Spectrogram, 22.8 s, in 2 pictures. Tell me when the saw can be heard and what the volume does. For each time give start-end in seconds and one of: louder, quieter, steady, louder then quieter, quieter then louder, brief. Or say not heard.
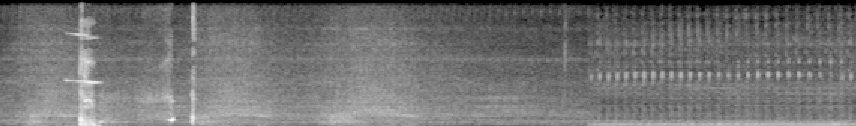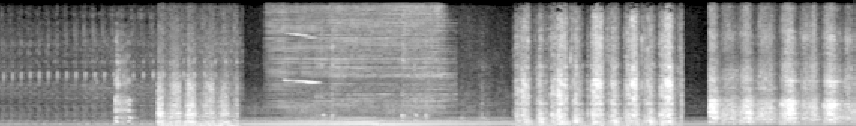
13.5-22.7 quieter then louder.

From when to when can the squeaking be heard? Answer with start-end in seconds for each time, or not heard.
0.8-1.4, 15.2-15.8.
